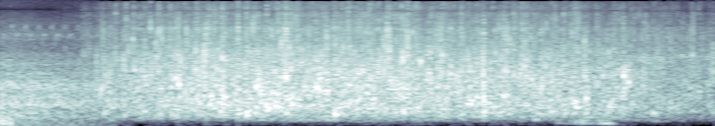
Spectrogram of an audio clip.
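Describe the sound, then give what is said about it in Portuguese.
Children play and splash in a stream, water splashing and rushing in a steady wash of churning sound with small bursts of spatter throughout, no voices. “e alguns deles estavam brincando na água ali enquanto ela falava.”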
